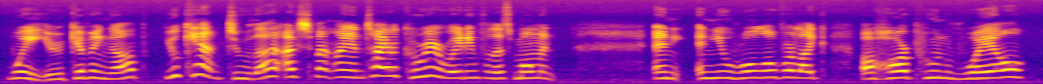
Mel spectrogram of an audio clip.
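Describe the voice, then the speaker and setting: A woman's voice: fairly high pitch, brisk, few pauses, natural voice. A tiny theatrical cartoon villain, put on by a woman, gloating at a rival. The voice is raised and sing-song, full of mockery. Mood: indignant.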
